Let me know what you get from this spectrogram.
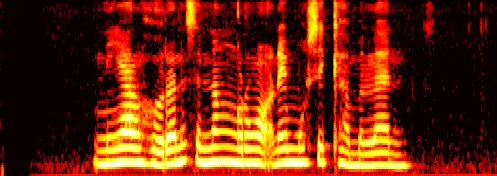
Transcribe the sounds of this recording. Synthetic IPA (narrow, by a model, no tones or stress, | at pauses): nialɦoɾansənəŋɾuŋɔʔnemusɪk̚ɡ̥a̤məlan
